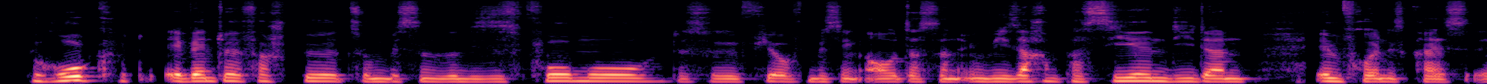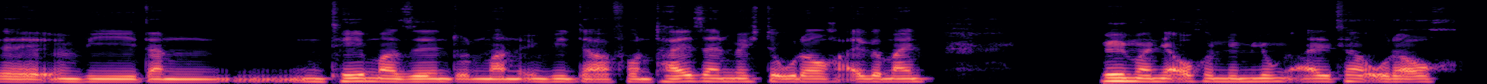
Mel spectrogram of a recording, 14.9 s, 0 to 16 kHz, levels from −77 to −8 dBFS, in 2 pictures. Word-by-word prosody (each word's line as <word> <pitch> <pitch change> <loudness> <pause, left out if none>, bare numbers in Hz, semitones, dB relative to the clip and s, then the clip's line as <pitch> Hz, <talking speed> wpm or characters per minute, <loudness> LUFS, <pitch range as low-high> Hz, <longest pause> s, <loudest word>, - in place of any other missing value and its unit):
Druck 150 +2 +5 0.2
eventuell 140 0 +4
verspürt, 135 0 -2
so 125 - -6
'n 120 - 0
bisschen 120 0 -4
so 120 - 0
dieses 115 0 -5
FOMO, 140 -2 +2
das 120 -1 -12
ist - - -18
so 120 -1 -3
Fear 130 +2 -2
of 120 - -12
Missing 120 0 -5
Out, 120 0 -3
dass 120 -1 -5
dann 120 -1 -1
irgendwie 125 -1 -1
Sachen 130 +1 -1
passieren, 140 +4 +1
die 130 0 -3
dann 125 -2 +1 0.2
im 135 -3 +2
Freundeskreis 120 -3 -3
äh, 110 -2 -1
irgendwie 115 -1 +1
dann 110 -1 0 0.3
'n 125 - -3
'n - - -4
Thema 135 -2 +2
sind 120 0 +2
und 115 - -2
man 115 0 +2
irgendwie 120 -1 -1
davon 110 +1 -3
Teil 125 +1 +2
sein 130 -1 -1
möchte 125 -1 -2
oder 120 0 +1
auch 120 - -1
allgemein, 120 0 -1 0.8
will 140 +1 +7
man 130 -1 +2
ja - - +2
auch 130 - -2
im 125 -1 -1
jungen 130 0 -1
Alter 130 +1 -2
oder 120 -1 +1
auch 120 0 -4
125 Hz, 205 wpm, -25 LUFS, 120-130 Hz, 0.8 s, will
